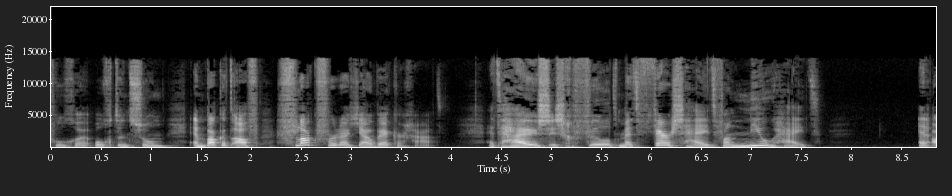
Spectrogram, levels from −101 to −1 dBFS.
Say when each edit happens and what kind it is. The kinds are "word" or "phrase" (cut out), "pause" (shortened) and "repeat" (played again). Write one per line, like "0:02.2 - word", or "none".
none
